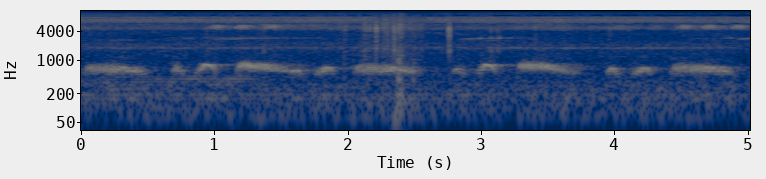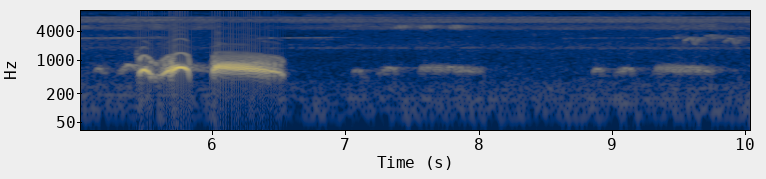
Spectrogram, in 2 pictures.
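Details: Spotted dove coos meant to bait another dove into anger. A steady run of soft, low coo phrases is broken once by a single loud phrase, two looping notes and then a held coo.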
